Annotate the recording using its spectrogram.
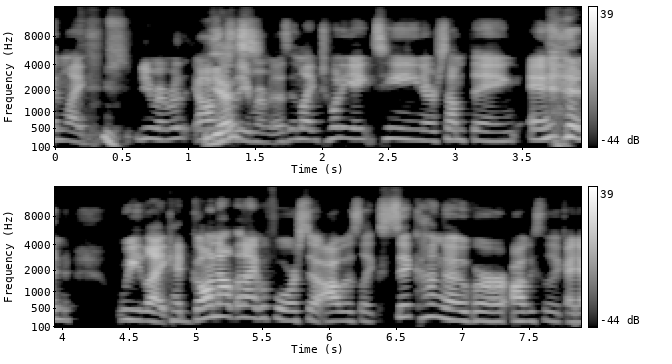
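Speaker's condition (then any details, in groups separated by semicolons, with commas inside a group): No condition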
